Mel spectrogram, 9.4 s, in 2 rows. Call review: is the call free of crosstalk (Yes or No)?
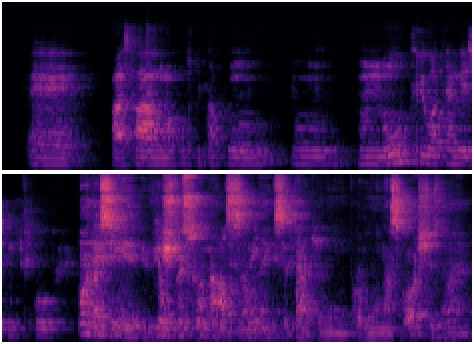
No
